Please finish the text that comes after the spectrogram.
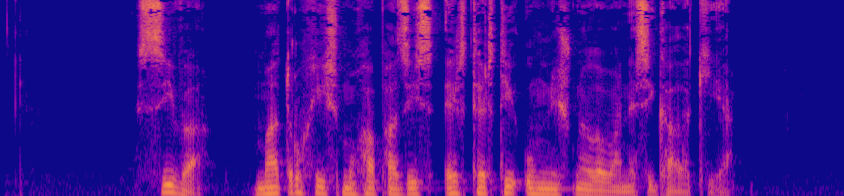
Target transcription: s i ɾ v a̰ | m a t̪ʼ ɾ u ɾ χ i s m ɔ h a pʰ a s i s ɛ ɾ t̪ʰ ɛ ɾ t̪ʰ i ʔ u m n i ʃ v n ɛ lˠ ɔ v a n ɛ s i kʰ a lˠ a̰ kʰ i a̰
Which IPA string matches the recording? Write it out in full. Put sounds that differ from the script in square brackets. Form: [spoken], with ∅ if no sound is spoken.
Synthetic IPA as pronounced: s i [∅] v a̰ | m a t̪ʼ ɾ u [∅] χ i s m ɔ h a pʰ a [z] i s ɛ ɾ t̪ʰ ɛ ɾ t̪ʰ i ʔ u m n i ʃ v n ɛ lˠ ɔ v a n ɛ s i kʰ a lˠ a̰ kʰ i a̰

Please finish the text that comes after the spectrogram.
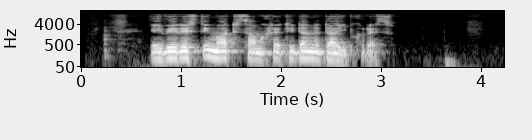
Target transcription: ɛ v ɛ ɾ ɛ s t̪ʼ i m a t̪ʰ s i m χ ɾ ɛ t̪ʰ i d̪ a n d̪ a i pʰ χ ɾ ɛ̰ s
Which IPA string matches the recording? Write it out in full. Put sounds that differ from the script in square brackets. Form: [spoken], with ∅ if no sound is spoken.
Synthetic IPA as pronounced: ɛ v ɛ ɾ ɛ s t̪ʼ i m a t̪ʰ s [a] m χ ɾ ɛ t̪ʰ i d̪ a n d̪ a i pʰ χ ɾ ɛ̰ s

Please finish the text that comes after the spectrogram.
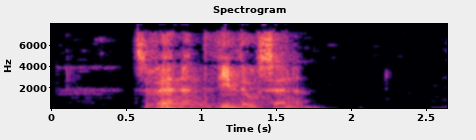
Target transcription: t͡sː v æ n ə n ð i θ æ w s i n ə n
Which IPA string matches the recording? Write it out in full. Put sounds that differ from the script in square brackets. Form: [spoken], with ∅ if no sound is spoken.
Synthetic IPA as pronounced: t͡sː v æ n ə n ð i [ð] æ w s [æ] n ə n

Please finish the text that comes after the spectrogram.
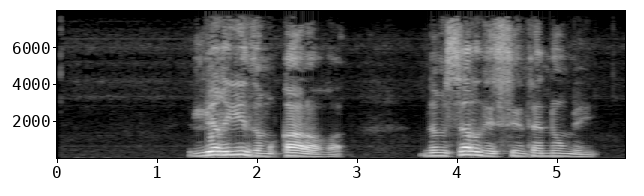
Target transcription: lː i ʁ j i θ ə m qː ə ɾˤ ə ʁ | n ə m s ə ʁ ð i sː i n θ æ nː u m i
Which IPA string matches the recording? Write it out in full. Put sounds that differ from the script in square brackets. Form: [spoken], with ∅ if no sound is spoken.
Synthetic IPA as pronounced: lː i ʁ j i [ð] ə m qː [ɑ] ɾˤ ə ʁ | n ə m s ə ʁ ð i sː i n θ æ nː u m i

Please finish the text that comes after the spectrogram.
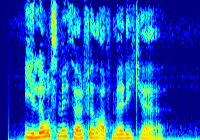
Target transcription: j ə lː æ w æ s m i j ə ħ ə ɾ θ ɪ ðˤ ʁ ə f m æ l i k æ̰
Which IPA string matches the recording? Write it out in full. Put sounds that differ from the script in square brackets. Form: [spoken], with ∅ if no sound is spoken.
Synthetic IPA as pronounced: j ə lː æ w æ s m [æ] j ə [θ] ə ɾ [f] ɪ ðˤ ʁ ə f m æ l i k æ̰

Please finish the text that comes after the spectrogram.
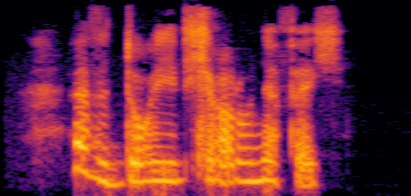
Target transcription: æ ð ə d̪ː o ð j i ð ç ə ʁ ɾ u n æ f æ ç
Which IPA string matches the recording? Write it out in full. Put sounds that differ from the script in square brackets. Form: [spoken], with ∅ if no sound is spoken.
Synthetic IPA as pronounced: æ ð ə d̪ː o [ʁ] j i ð ç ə ʁ ɾ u n æ f æ ç

